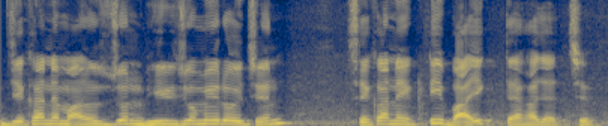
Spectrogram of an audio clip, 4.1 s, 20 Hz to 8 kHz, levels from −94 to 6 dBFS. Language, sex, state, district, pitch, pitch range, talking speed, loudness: Bengali, male, Karnataka, Bangalore, 185 Hz, 165-200 Hz, 150 wpm, -16 LUFS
